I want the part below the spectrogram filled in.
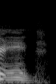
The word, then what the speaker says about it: Samhain: Cochran, Samhain. – Well, no, it's actually pronounced Samhain. That's how you say it. So it's Celtic. – Seriously? – Yep, that is that is actually correct.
